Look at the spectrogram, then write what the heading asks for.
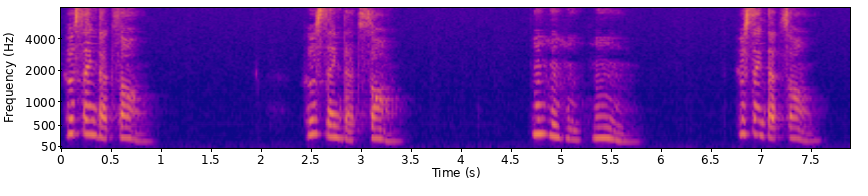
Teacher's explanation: now we'll Glide down on a single stressed syllable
